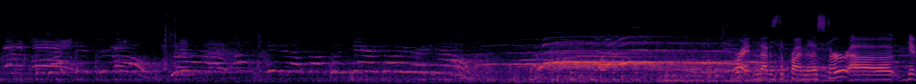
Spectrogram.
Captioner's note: cheers and Applause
